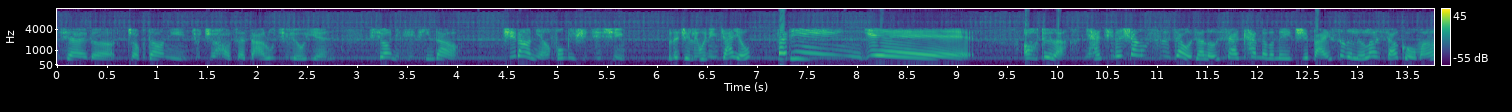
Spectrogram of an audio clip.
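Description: A woman's voice: on the high side, expressive, quick pace, muffled recording, slight background noise, lightly acted. A woman acting a tender, devoted young girlfriend leaving phone messages in a radio drama. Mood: cheering on, then playful, fond. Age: young adult. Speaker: actress in an audio drama.

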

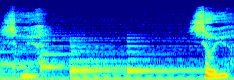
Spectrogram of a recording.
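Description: A woman voice actor playing a gentle young woman haunted by grief in an audio drama. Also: slow pace, lightly acted. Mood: sorrowful longing. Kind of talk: Chinese audio drama acting. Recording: guitar music behind.

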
